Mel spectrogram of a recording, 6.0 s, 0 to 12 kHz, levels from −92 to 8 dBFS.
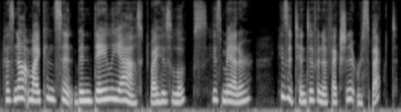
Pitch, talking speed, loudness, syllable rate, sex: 250 Hz, 170 wpm, -17 LUFS, 5.3 syllables/s, female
